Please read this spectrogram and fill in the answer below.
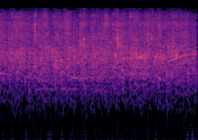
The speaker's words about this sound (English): That is good, and I need my applause.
